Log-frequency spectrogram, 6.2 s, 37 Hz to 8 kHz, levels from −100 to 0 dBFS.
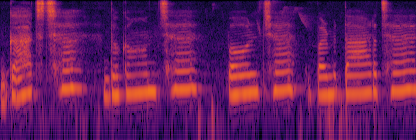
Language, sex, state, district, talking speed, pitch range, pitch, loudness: Hindi, female, Bihar, Samastipur, 95 wpm, 220-260 Hz, 235 Hz, -36 LUFS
